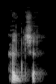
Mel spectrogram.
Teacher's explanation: So there are three letters hajja, but because the ain kalima and lam kalima are same, the ain kalima loses its vowel sign and there is idgham, what is called assimilation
